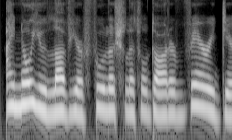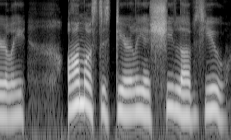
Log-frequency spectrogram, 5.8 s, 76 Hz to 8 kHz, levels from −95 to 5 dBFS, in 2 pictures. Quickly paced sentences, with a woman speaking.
No: average, 175 wpm; female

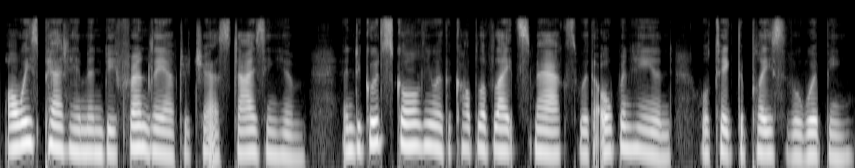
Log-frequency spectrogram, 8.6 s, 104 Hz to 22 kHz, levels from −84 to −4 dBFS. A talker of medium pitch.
Yes: medium, 180 Hz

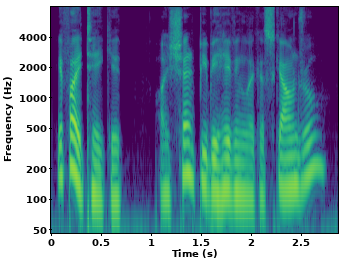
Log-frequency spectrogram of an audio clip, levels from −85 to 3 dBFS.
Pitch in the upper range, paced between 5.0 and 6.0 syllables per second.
No: low, 135 Hz; 5.9 syllables/s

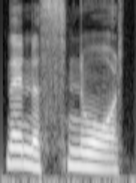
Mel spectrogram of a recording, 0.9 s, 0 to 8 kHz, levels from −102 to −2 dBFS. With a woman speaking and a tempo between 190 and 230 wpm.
Yes: female; average, 200 wpm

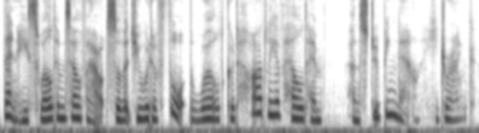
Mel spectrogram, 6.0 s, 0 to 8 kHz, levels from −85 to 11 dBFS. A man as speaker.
No: female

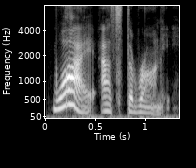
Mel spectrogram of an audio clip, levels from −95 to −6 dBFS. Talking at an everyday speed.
Yes: average, 180 wpm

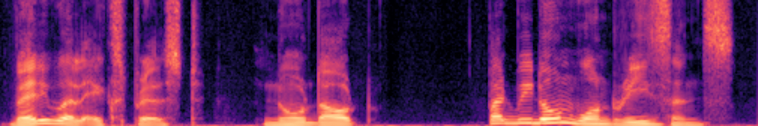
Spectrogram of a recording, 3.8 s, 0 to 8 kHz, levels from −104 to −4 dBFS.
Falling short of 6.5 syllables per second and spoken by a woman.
No: 5.0 syllables/s; male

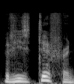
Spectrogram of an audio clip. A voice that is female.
No: male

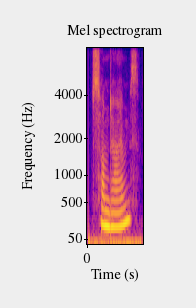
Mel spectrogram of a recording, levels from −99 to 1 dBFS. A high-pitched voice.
Yes: high, 200 Hz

